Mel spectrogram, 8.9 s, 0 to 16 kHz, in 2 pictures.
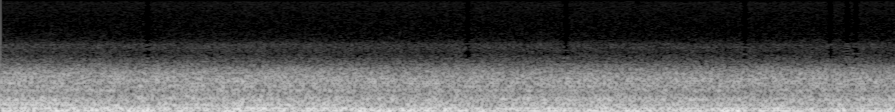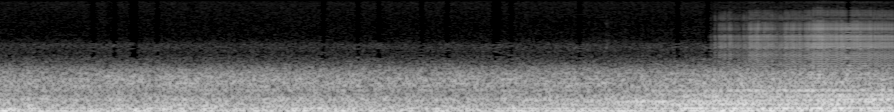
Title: Misfire 2 and 3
